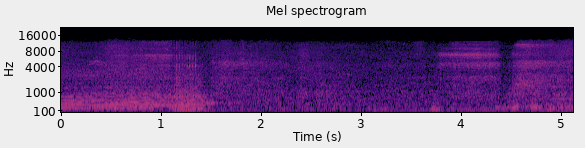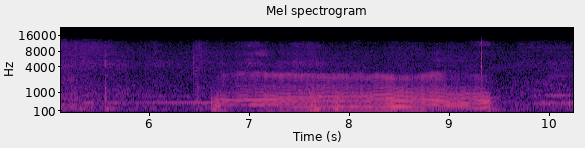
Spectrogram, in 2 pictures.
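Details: Several sleeping pugs in a pile: overlapping snorting and grunting snores with sniffling and long, rough, tonal breaths; snoring.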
